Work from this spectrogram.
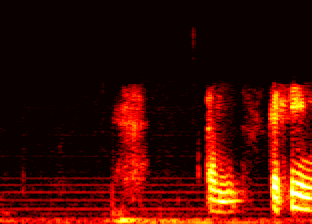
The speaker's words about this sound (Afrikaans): die foon oproep het nou vreeslik opgebreek. Ek het ek het amper nie meer woord gehoor.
